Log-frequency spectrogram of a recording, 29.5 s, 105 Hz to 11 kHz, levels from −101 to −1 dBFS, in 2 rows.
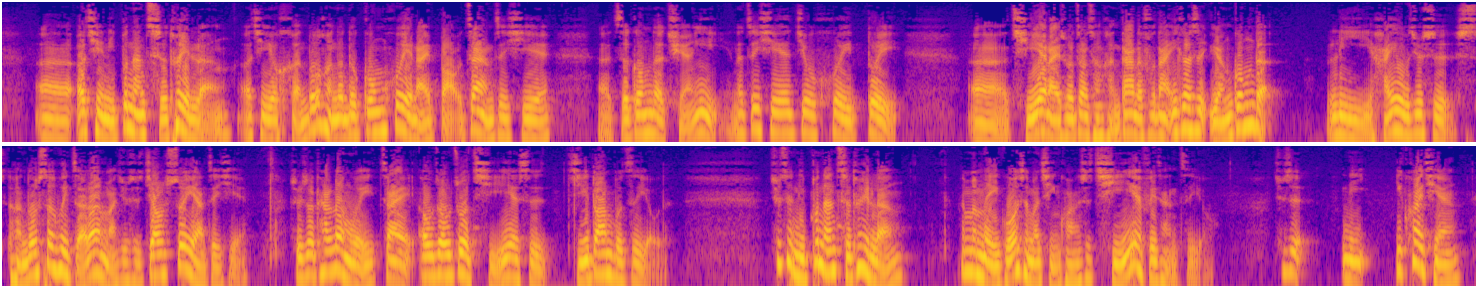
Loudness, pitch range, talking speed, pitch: -16 LUFS, 110-150 Hz, 245 characters per minute, 125 Hz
